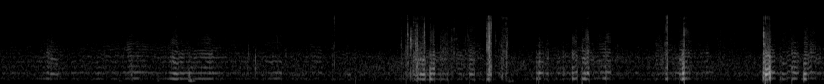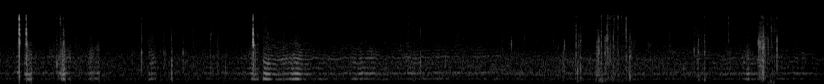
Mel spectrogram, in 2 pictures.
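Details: Bees where pollen is being stored keep up a low, layered buzz while frequent sharp clicks and rustling knocks crowd the recording, especially in its middle stretch.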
